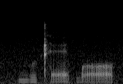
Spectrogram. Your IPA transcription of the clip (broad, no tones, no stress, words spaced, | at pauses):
muʈʰɛ̰ ɓɔ̰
